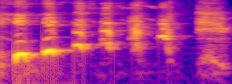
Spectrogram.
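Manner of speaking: big high burst of laughter; high-pitched laugh bursting out; loud laugh. Real, not acted. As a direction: crack up loudly. Laughs at creep remark.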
